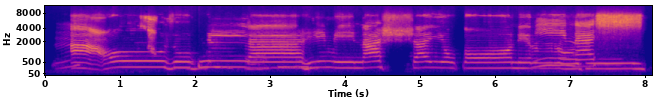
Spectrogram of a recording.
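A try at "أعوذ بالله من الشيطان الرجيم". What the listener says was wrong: Nunnya itu tebal, jangan ditebalin. Jangan ditebalin. Tafasi bukan tebal. Nun fathah na. Nun fathah na. Bukan minash tidak. Minash.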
